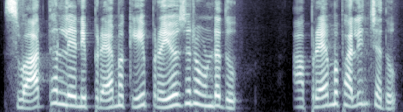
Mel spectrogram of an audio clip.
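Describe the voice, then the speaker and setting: A woman's voice: a little high, moderate pace, close to an everyday voice. A woman reading an audio novel, voicing a blunt young friend who scolds and needles, in a raised, firm voice. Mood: lecturing. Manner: firm, cutting, lecturing.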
